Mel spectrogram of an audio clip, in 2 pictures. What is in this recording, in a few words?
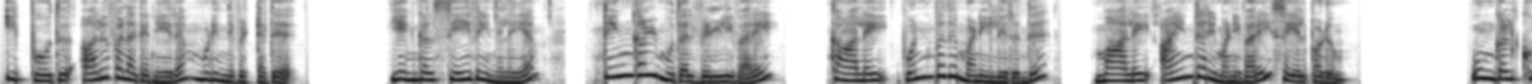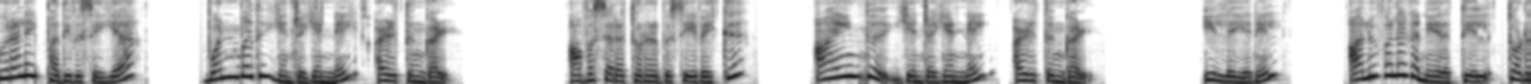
Tamil IVR, India Female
